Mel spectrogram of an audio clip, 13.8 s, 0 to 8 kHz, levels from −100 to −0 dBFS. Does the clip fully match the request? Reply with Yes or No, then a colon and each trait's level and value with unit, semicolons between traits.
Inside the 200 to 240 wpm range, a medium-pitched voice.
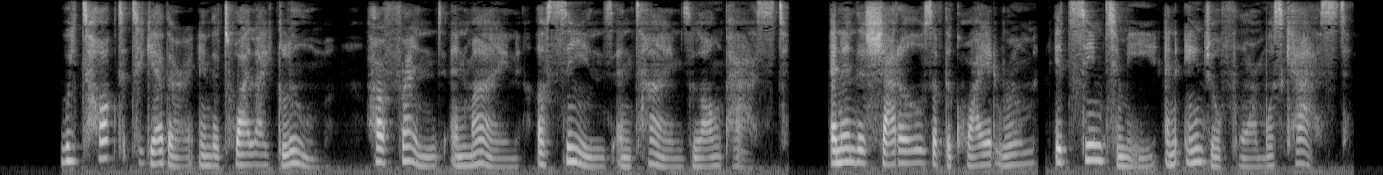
No: average, 145 wpm; medium, 180 Hz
